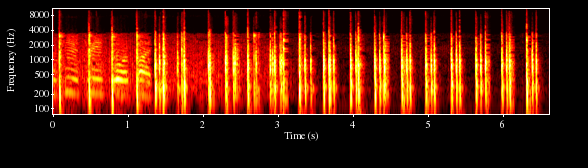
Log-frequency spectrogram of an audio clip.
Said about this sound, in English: You don't need to have a knock on that thing every time you blow it. Well, it sounded like a horse hoof. It's like a Western or something.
